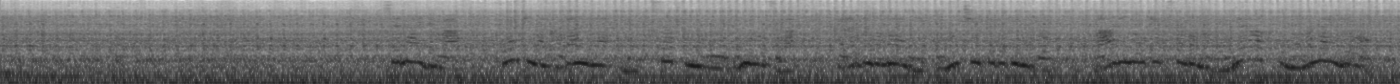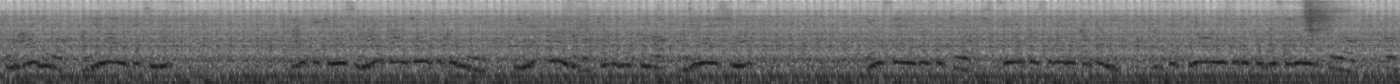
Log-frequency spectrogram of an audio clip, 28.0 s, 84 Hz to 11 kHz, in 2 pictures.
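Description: Inside an Isuzu PJ-LV234N1 city bus on the move: the diesel engine and road give a steady low drone, with people's voices talking over it. A short hiss comes near the end.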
